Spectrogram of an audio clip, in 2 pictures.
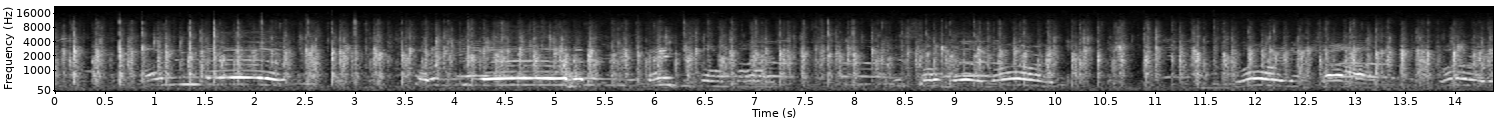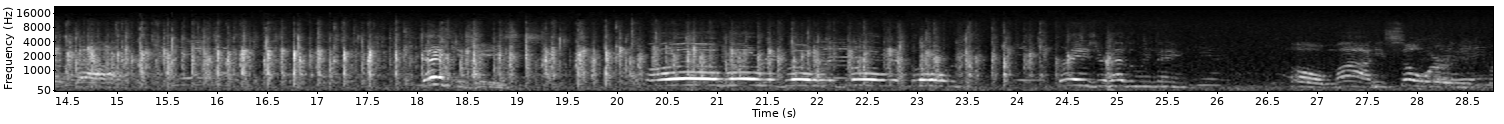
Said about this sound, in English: Can we give the Lord a hand clap of praise and worship with that?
